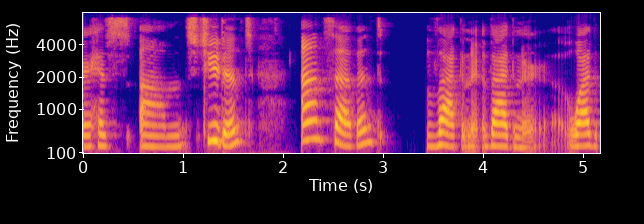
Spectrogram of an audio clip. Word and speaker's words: Wagner: his attendant or his um student and servant Vagner Wagner wag it's not pronounced as Wagner it's Wagner German pronunciation as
